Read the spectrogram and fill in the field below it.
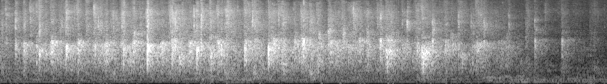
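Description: Faint applause from a conference audience, scattered clapping rising and falling for several seconds, distant and soft, fading toward the end.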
